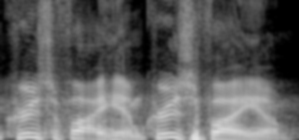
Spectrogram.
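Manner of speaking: building shout of crucify him. Acted. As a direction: let the mob's cry swell. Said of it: "Getting louder and louder".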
